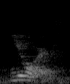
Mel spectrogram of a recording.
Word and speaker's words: yours: La S, la S aquí también se pronuncia como la Z. Yours, yours.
